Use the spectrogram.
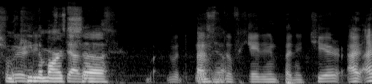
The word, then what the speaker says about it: Panettiere: Uh, it's from King's of Hayden Penitier. I I don't even know how to pronounce her. Uh, no, no, you you said it right. Penetier.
